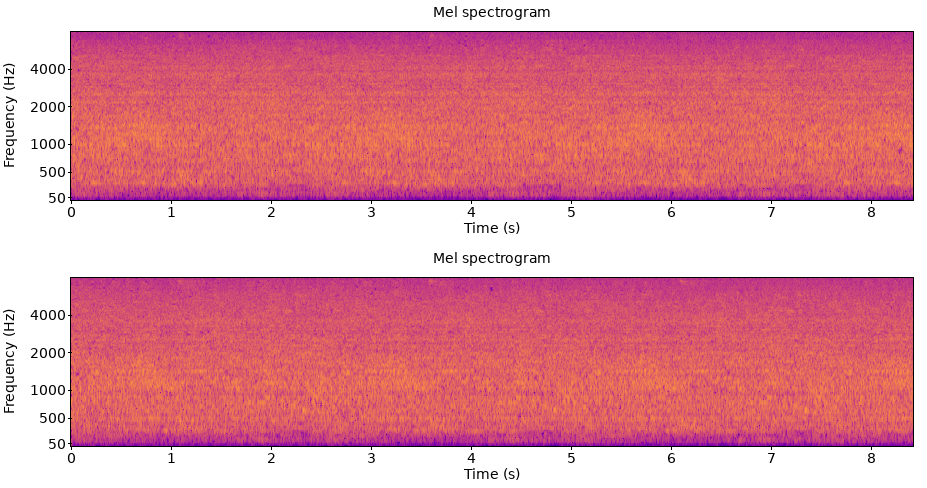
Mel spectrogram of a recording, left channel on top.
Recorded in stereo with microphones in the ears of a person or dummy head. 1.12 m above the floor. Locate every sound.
0.0 s running water: 20° right (ahead or behind), 1.8 m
